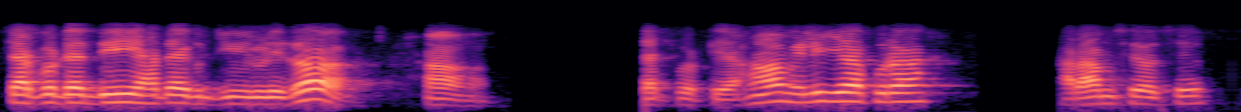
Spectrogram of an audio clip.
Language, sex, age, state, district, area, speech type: Odia, male, 45-60, Odisha, Bargarh, urban, conversation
